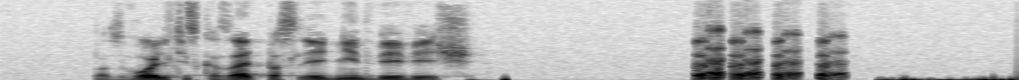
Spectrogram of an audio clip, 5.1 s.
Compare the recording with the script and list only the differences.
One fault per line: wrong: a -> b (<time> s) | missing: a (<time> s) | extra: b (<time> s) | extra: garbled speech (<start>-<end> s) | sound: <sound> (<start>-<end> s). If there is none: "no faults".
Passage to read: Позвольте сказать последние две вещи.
sound: laugh (3.5-4.2 s)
